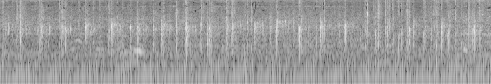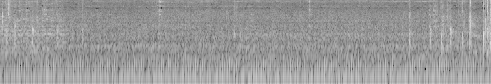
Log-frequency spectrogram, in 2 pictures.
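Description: A small group applauding with scattered hand claps that die away about halfway through, leaving a steady low hum.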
